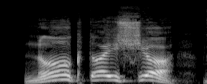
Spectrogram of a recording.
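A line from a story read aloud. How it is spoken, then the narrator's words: Roaring. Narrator (Russian): взревел Илья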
